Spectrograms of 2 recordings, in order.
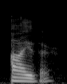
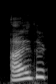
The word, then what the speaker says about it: either: Either. Either can be pronounced either or either. Both pronunciations are correct.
